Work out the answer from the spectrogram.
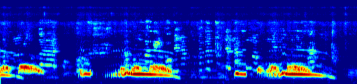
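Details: Barbary dove lure coo, used to prompt other doves to sing: repeated phrases of a brief rough note, then a drawn-out falling, throaty tone, about three phrases across the recording in a quiet setting.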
